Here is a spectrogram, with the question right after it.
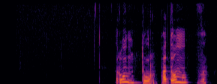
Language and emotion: Russian, neutral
